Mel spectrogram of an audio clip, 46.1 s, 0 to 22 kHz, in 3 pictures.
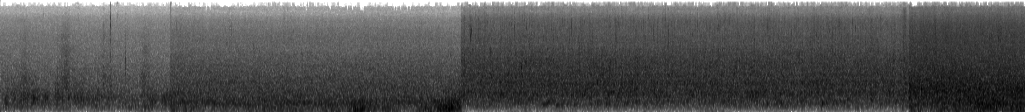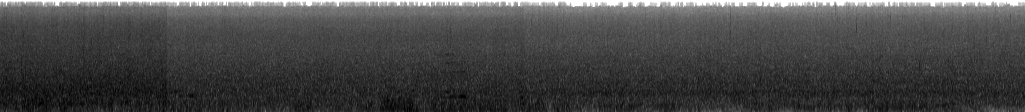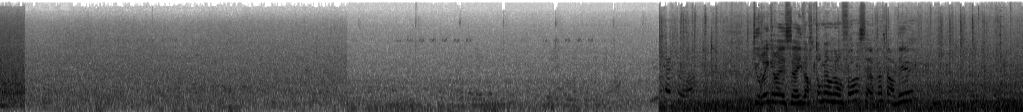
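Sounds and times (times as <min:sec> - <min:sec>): steady rushing noise: 0:40.6 - 0:46.0.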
